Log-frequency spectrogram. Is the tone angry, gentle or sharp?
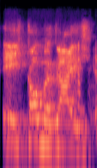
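angry. It is said in an angry, loud tone.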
